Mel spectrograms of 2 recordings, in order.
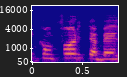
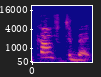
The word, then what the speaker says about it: comfortable: on by the way when you say comfortable the r is silent you don't say comfortable it's wrong you say comfortable so excellent maya more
